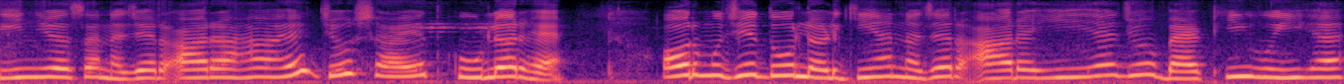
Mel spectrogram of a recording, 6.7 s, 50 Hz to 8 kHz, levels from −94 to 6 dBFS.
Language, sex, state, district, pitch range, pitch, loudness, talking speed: Hindi, female, Odisha, Sambalpur, 290-345 Hz, 310 Hz, -16 LUFS, 195 wpm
